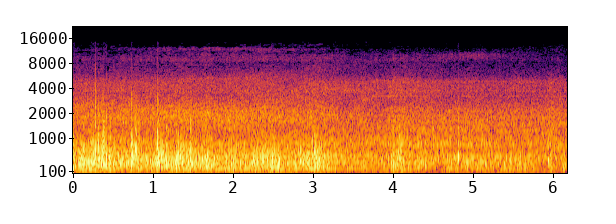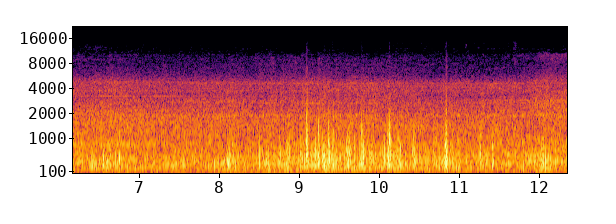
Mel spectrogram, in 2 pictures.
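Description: An Amtrak bilevel passenger train rolling past, with a steady rumble of wheels on rail and scattered sharp clacks from the wheels running over the track. Wind is buffeting the microphone.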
